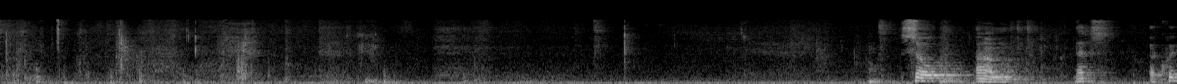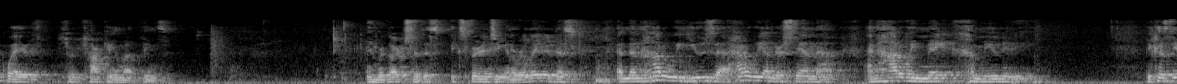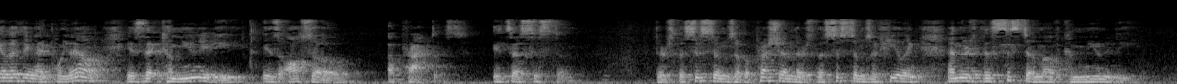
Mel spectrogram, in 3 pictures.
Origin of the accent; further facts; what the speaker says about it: the South, United States; I grew up in the South in a really conservative family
